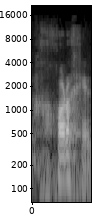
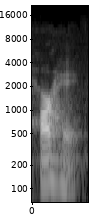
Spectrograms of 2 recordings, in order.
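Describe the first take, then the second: First: "Jorge" with a strong throaty Spanish J; Spanish jota. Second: Airy H in place of the jota in "Jorge"; English speakers' Jorge. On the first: Shown as a demonstration. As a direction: scrape both consonants of "Jorge" in the throat. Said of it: "nunca pueden decir este sonido". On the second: Retold or imitated. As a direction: imitate an English speaker saying "Jorge", HOR-hay. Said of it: "dicen Jorge".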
